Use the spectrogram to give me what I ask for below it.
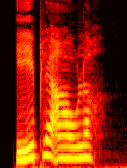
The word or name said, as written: æbleavler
